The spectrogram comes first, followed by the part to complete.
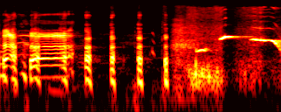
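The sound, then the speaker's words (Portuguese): A parrot lets out a string of shrill, warbling vocal bursts, then a couple of clear, high whistled tones that slide slightly in pitch, all without any talking. “Isso é um papagaio, gente. Isso é papagaio.”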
